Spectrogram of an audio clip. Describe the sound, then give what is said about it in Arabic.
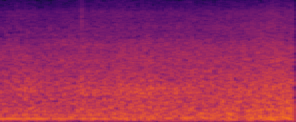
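Sea waves wash steadily onto the shore, making a faint, continuous rushing hiss with no distinct individual breakers. “كنت اتمنى تكون معاي هون تشوف البحر زي ما انا شايفه، وتسمع الموج زي ما انا سامعه.”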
